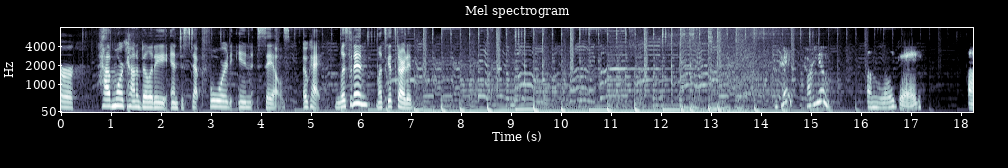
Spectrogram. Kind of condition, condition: fault, poor sound quality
